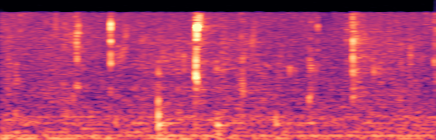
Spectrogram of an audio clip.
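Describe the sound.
Faint crunchy chewing of a snack from Tsukiji market: a few soft bites and crunches in an irregular rhythm, with no talk.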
